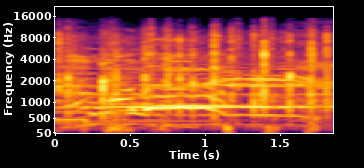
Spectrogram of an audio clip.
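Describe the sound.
Applause from a group of Venezuelans at a birthday celebration in Mexico: a steady patter of hand claps with cheering and excited voices mixed in, loud and continuous throughout.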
